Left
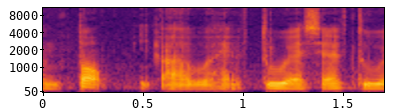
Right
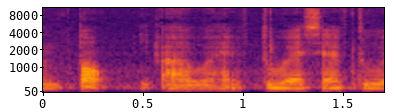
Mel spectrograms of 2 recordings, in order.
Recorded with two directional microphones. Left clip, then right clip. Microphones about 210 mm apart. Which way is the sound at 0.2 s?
45° left (ahead or behind).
